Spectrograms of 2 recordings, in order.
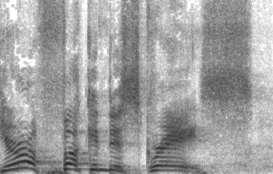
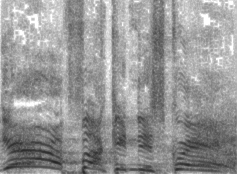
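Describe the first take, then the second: First: High, slow sneering stranger voice; mock insult. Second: Very high, slow, shouted mimicry; shouted echo. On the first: Stranger scolds the stoned fake fireman, high sneer. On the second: Stoned comic yells the insult right back, high shout.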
